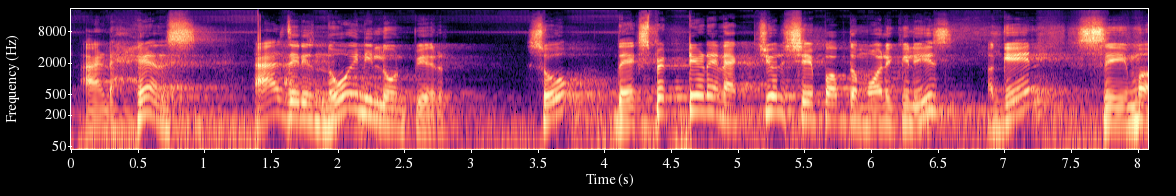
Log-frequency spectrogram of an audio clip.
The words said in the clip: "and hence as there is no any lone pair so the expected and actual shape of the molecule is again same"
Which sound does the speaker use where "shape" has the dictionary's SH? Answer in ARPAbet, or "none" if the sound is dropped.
SH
